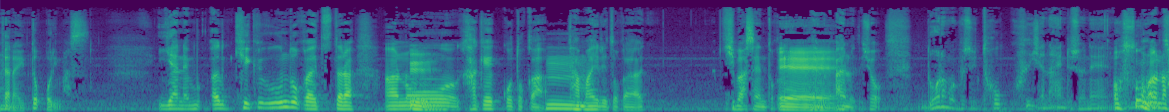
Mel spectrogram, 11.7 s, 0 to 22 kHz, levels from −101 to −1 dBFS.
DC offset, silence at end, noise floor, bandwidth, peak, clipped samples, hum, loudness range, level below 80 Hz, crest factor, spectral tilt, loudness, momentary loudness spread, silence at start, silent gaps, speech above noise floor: under 0.1%; 0 s; -53 dBFS; 16.5 kHz; -6 dBFS; under 0.1%; none; 4 LU; -60 dBFS; 22 dB; -4.5 dB/octave; -28 LUFS; 13 LU; 0 s; none; 25 dB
